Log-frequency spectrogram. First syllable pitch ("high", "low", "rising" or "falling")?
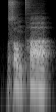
falling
